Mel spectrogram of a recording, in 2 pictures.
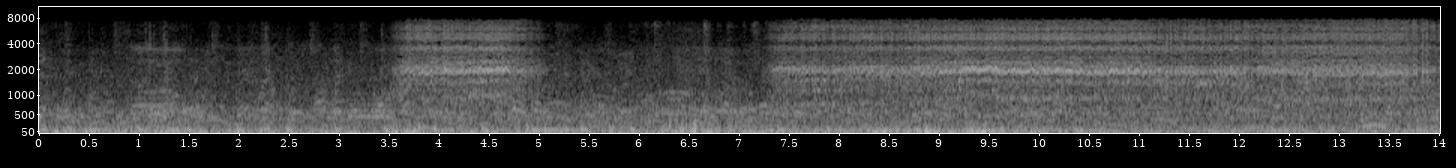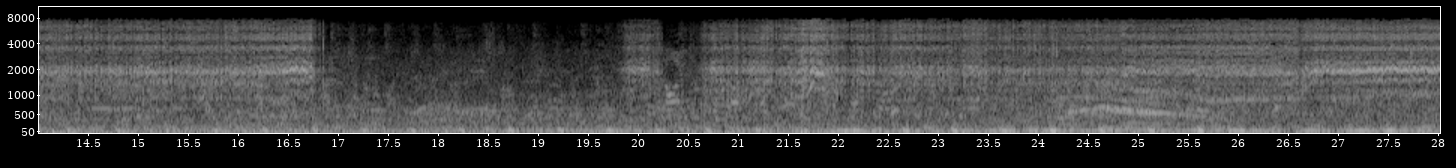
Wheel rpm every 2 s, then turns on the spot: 0, 10, 60, 20, 110, 120, 120, 120, 60, 0, 60, 120, 120, 120.
none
